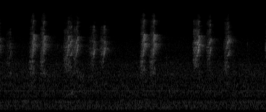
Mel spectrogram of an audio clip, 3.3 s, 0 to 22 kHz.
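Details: Barn swallow young being fed by their parents on private property in Toronto, Ontario, Canada, on 11 July 2010: high, harsh chirps in quick pairs and clusters, repeated about every half second, with brief quiet gaps.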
